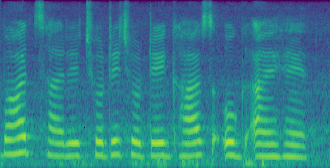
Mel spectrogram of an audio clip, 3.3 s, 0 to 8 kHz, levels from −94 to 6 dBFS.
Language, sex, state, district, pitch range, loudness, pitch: Hindi, female, Uttar Pradesh, Lucknow, 220-240 Hz, -15 LUFS, 230 Hz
